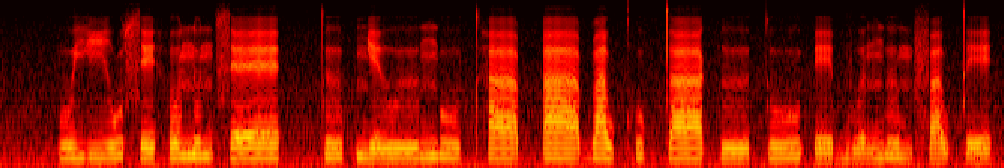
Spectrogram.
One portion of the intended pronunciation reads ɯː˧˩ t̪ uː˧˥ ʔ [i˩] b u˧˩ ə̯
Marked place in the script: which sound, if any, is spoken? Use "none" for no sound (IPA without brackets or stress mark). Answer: e˩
